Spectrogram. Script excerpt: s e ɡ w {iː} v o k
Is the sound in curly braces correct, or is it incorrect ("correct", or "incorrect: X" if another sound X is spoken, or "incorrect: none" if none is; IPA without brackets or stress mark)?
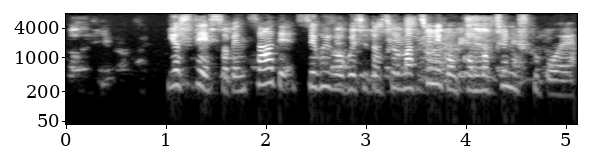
correct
